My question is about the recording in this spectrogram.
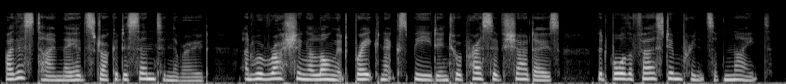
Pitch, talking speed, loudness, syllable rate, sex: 220 Hz, 215 wpm, -18 LUFS, 5.6 syllables/s, female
